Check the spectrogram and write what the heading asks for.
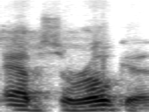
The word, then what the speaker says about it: Absaroka: Some of that will be left over, though, so it'll get on the Absarokas, which is the proper pronunciation, and then over to, I know it's spelled Absaroka, and that's how they said it in Longmire, but it's actually pronounced Absaroka.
